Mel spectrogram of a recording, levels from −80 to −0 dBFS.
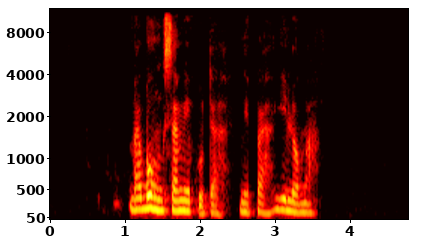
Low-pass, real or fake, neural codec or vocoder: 10.8 kHz; fake; codec, 24 kHz, 3 kbps, HILCodec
